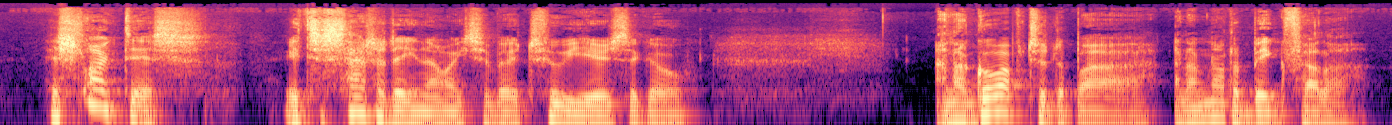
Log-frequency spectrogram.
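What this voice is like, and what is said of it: Poorly done put-on accent. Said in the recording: “I am mashing the accent, but I'll have a crack at it”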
